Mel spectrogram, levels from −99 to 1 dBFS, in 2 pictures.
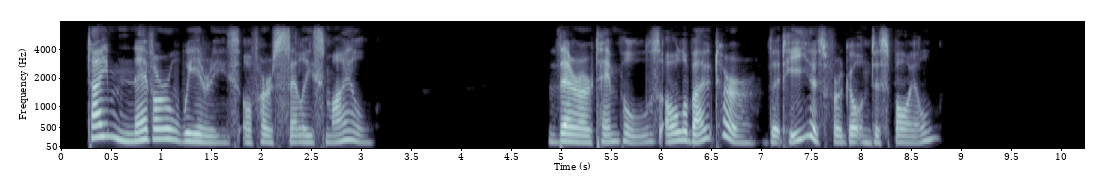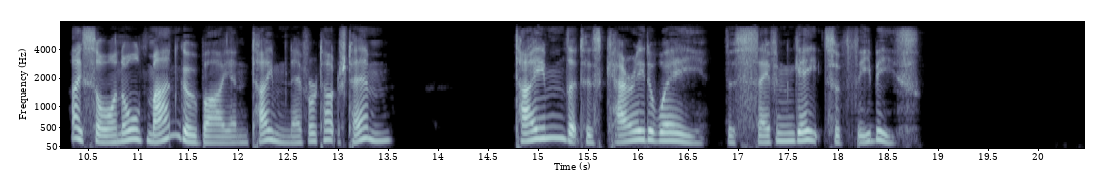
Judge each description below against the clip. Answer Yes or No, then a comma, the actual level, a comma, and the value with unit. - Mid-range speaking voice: Yes, medium, 175 Hz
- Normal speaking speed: No, slow, 120 wpm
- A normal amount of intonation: Yes, average, 4.9 semitones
